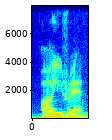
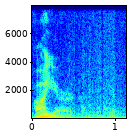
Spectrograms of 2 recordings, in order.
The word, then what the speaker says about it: iron: in pronunciation that they call it or they pronounce it as iren but it is iron scorched the tablecloth tablecloth actually is a piece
